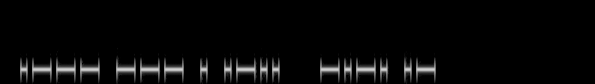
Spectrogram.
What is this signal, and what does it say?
Morse code, heard as a keyed tone, about 20 wpm, 700 Hz. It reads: JOEL CA
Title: K1USN SST QSO Practice - 20wpm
